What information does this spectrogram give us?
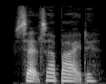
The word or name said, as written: salgsarbejde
